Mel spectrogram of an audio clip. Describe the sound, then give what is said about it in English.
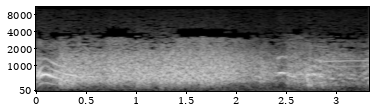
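Gunfire as outlaws open fire in a Western radio drama, a continuous roar of overlapping shots and bursts with no clear gaps, loud throughout and easing slightly toward the end. “The Lone Ranger allowed the outlaws to open fire first.”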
